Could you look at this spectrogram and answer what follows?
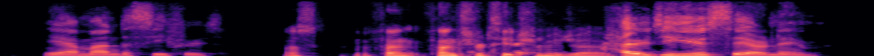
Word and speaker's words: Seyfried: Yeah, Amanda Seyfried. Thanks for teaching me, Jack. How do you say her name? I never knew. I always said Oh, I okay. always just called her Amanda Seinfeld.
